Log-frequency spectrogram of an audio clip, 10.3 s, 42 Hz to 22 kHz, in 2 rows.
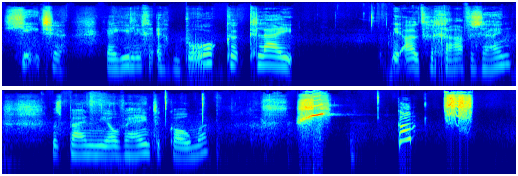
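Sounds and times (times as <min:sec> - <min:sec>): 
speech: 0:00.2 - 0:03.0, 0:03.8 - 0:09.4
person whistling to call a dog: 0:08.1 - 0:08.6.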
